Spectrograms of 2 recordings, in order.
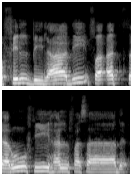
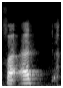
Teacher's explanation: کاف کے اوپر آگے آواز اور سانس دونوں بند کر لی جائے گی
